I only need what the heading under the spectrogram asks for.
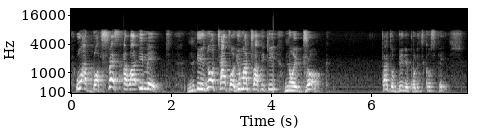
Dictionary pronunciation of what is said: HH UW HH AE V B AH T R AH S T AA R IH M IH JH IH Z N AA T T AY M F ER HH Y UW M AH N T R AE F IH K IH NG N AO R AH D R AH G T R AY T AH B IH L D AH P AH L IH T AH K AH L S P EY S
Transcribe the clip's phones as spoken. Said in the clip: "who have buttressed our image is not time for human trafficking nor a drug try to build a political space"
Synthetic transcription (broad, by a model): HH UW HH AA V B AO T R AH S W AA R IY M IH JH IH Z N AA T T AY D F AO HH Y UW M AH N T R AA F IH K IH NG N AO AH D R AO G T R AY T AH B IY D AH P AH L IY T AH K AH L S P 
